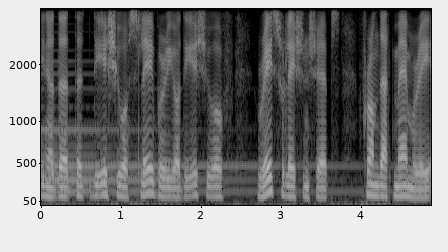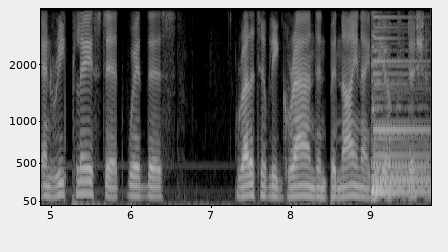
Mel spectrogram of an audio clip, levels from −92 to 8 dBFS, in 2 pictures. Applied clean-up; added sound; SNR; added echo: none; Strum; 6 dB; none.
